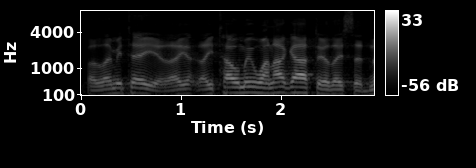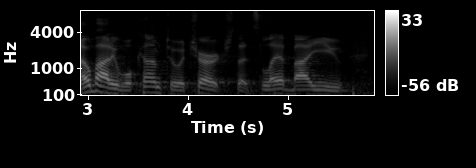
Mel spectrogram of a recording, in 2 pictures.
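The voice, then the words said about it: Southern country drawl. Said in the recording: “I had a country draw ... I'm from the country. This is as down home as you can get ... My accent is me ... you can't take hillbilly out of this”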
